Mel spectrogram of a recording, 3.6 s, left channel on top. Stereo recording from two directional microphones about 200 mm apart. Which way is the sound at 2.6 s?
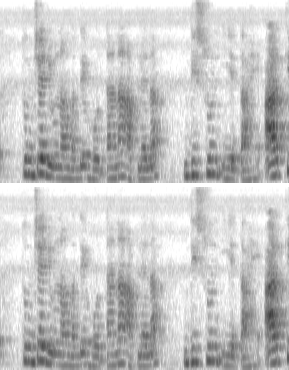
Centre (ahead or behind).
